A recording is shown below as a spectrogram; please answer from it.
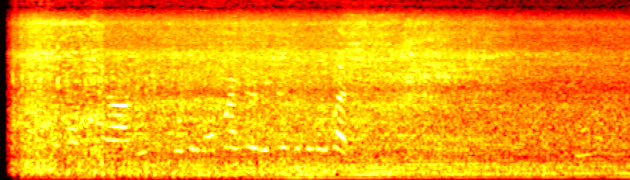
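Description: A motor vehicle engine idling close by with a steady low hum that grows stronger about three and a half seconds in, over general roadside traffic noise, with voices in the background during the first half.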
